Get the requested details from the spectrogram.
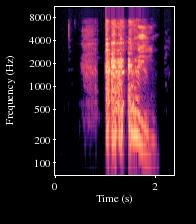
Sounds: Throat clearing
